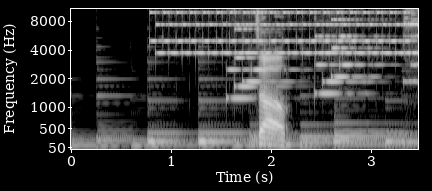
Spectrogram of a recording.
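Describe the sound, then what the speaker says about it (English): A bright bell chimes once in Kirby's Epic Yarn over upbeat, steady game music. A voice speaks briefly just before it. "Now we got the bell."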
